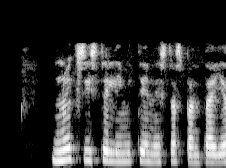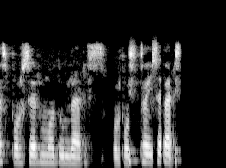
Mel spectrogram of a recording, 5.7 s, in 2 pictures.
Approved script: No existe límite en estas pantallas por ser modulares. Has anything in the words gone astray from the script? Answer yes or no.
yes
